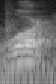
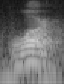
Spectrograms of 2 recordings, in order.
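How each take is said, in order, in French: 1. La consonne du milieu ressemble à un d. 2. La consonne du milieu ressemble à un d.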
